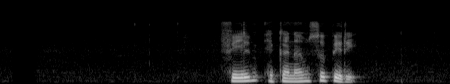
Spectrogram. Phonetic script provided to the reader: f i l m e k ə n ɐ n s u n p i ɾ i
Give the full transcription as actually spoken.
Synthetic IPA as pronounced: f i l m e k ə n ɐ m s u p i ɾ i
